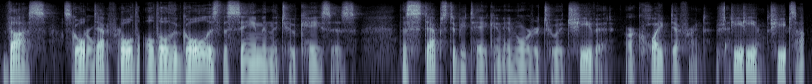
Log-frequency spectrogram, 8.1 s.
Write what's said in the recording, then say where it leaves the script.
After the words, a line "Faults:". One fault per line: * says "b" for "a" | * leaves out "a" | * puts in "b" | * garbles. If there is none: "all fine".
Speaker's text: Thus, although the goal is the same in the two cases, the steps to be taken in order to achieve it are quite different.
Thus, [garbled] although the goal is the same in the two cases, the steps to be taken in order to achieve it are quite different. [garbled]
Faults:
* garbles
* garbles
